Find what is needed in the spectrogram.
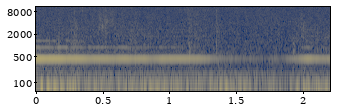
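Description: A single long-held note from a wind instrument, steady in pitch and almost a pure tone, slowly fading away.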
